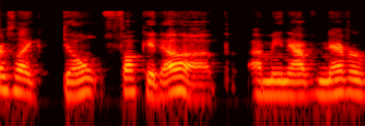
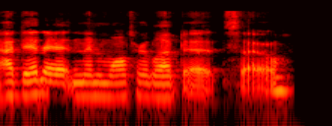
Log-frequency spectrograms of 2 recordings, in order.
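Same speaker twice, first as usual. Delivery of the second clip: ordinary talk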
